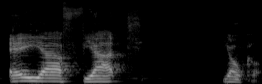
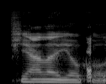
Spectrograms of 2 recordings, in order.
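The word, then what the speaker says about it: Eyjafjallajökull: It's like Eya Fiat Yokel. So the double L is a T sound? Oh, Yeah. J1 is saying it. Fiala Yoko.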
